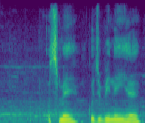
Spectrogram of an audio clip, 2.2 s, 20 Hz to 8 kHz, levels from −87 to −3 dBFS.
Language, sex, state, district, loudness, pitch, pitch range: Hindi, male, Bihar, Patna, -17 LUFS, 135 Hz, 130-145 Hz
